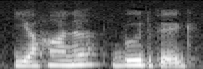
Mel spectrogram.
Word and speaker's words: Johanna Budwig: scientist and biochemist Dr Johanna budwig pronounced in German Yana Budig who healed Advanced and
